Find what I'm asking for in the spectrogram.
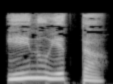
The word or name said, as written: ಏನು ಎತ್ತ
